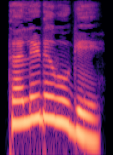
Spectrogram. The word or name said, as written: ತಲೆಡವುಗೆ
